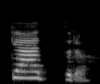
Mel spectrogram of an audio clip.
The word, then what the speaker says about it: quatre: 4 in French is quatre. Quatre. Quatre. 5 in French is cinq. Not sink, it is sank. Okay. So I'll go from 1 to 5 first. Un, deux, trois, quatre, cinq.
